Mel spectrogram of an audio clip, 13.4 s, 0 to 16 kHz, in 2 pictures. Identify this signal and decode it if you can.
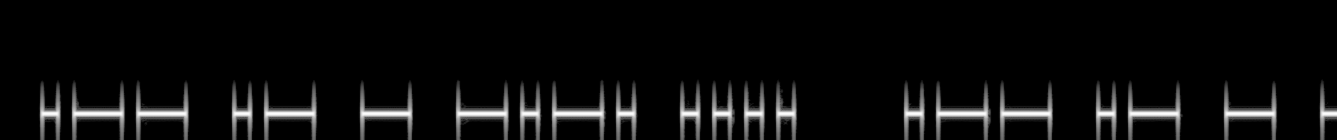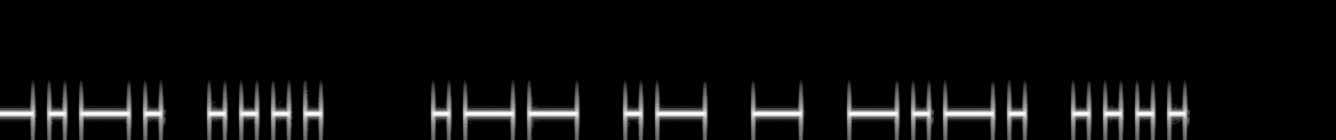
Morse code, heard as a keyed tone, about 15 wpm, 700 Hz. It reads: WATCH WATCH WATCH
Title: Top 500 Words Repeated 15wpm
